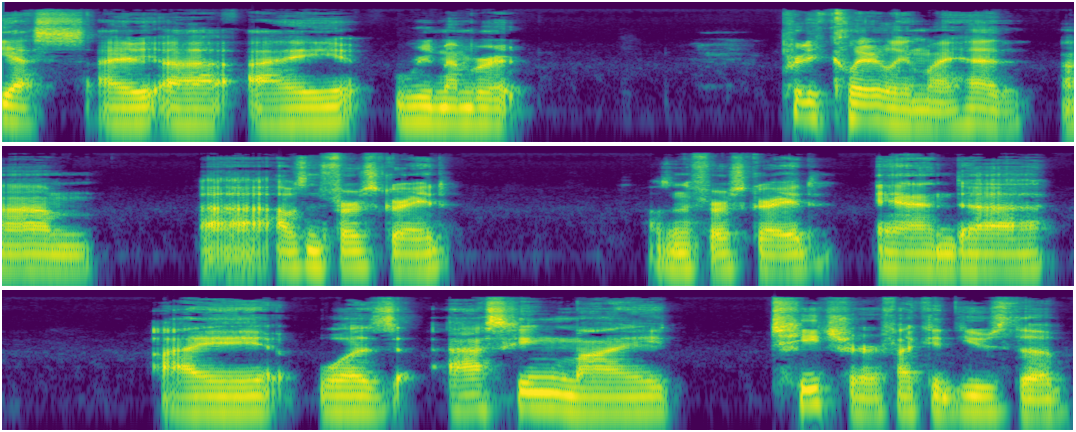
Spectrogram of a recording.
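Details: Stuttering in an adult man, a writer and filmmaker, who has stuttered since first grade and stutters most when asking people for things.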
